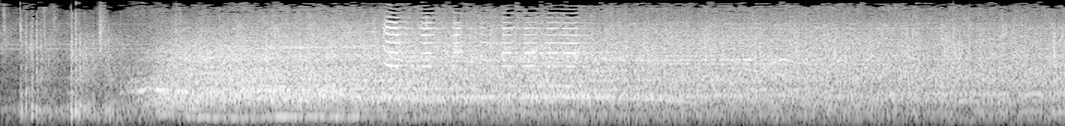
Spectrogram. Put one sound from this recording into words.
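A large crowd cheers and applauds loudly in a big arena.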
